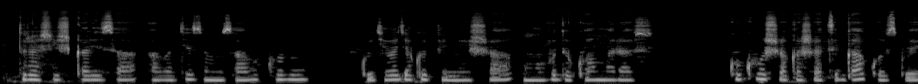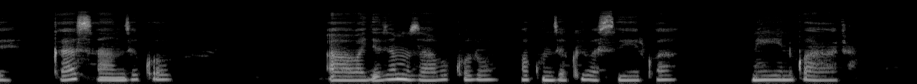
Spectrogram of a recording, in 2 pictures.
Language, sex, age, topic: Kinyarwanda, female, 18-24, health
